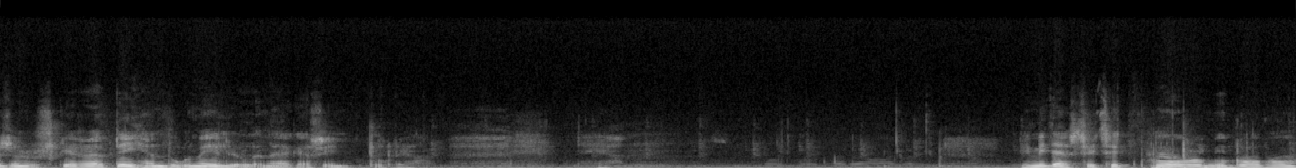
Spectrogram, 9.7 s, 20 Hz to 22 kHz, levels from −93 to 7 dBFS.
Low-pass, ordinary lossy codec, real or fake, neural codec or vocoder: 19.8 kHz; none; real; none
